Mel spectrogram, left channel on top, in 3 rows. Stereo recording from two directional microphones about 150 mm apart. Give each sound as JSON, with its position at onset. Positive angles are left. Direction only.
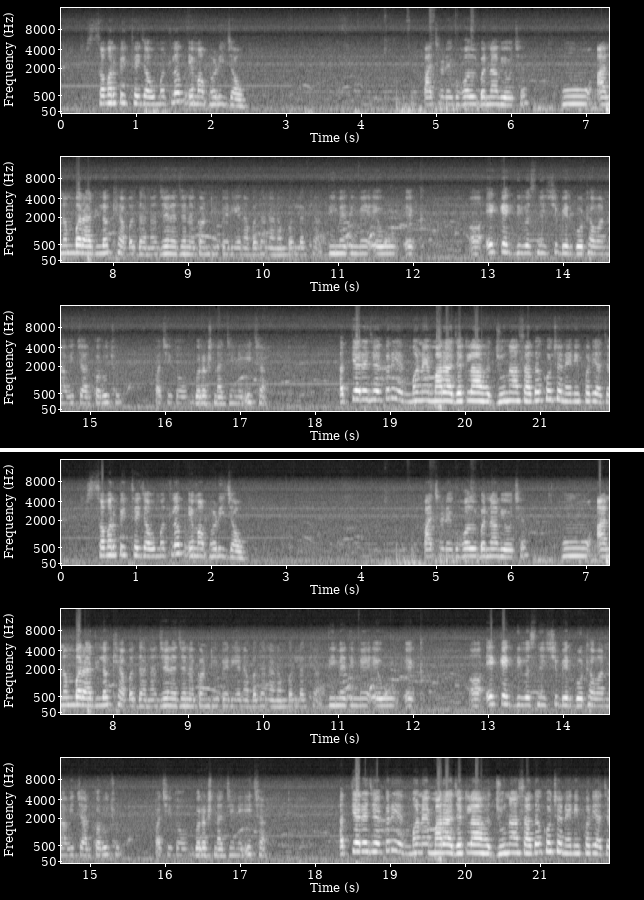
{"t": 0.5, "sound": "speech", "side_deg": -35}
{"t": 4.8, "sound": "speech", "side_deg": -35}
